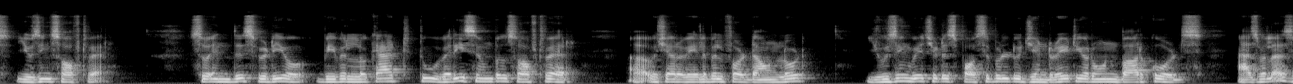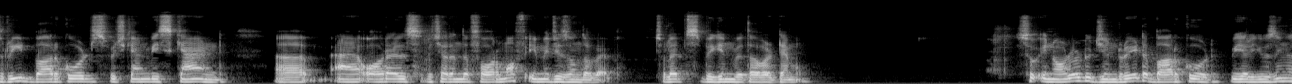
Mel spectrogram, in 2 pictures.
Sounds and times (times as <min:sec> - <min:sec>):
Speech: 0:00.0 - 0:01.2, 0:01.9 - 0:21.2, 0:22.8 - 0:25.8.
